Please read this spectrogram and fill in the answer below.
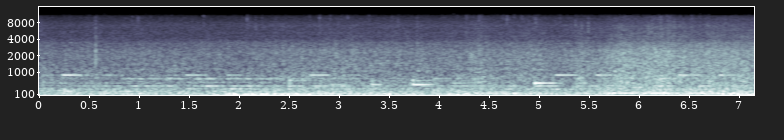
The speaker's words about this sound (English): For a little while, I stood and just watched it. Then it started invading my apartment. Now, it's an intense, amazing storm.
